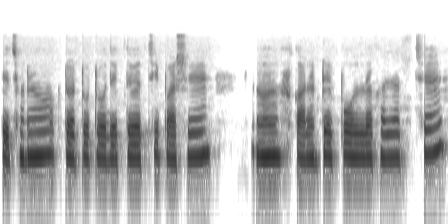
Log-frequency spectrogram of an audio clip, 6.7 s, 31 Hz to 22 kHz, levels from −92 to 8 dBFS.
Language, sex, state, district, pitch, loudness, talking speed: Bengali, female, West Bengal, Kolkata, 215 Hz, -22 LUFS, 105 wpm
